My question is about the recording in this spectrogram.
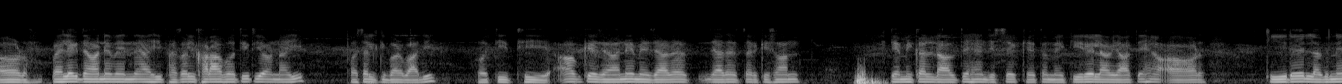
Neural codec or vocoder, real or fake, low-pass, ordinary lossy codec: none; real; 5.4 kHz; MP3, 32 kbps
